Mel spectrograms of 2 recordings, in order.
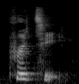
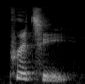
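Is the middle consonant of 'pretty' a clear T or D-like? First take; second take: clear T; clear T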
